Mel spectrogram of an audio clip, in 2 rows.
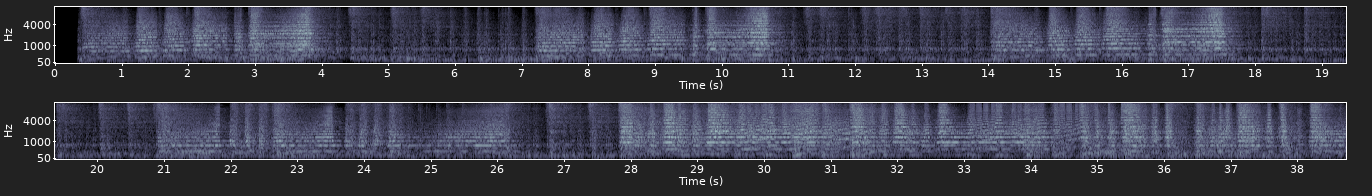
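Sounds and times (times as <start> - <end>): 
marching band playing a fanfare and fight song: 0.3 - 38.7.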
